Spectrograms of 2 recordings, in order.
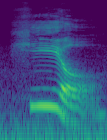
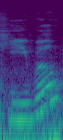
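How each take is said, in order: First: The words merge into one short syllable. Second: Two full words are said separately.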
